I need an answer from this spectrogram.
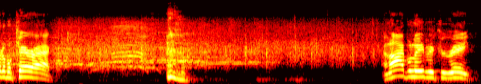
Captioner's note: applause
